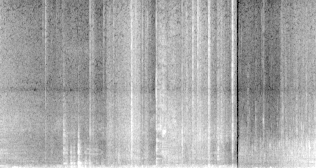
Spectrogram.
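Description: Water poured into a hot cooking pan sizzles at low level, with scattered clinks and stirring scrapes of utensils against the pan, a short sharp knock midway, and no talking.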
